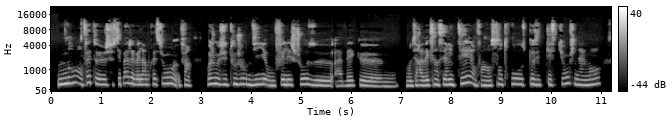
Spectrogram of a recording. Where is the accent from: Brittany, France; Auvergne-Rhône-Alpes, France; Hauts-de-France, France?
Brittany, France; Plaine-Haute; also born or lived in Saint-Brieuc; je suis née à Saint-Brieuc, dans les Côtes d'Armor. Et j'ai grandi pas très loin de Saint-Brieuc, à une vingtaine de, minutes, 15 kilomètres, dans un petit village qui s'appelle Plaine Haute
